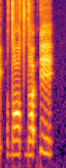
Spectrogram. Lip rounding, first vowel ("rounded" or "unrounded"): unrounded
